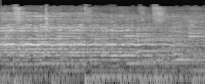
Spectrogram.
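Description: Mixed choir of men and women singing held chords, with piano accompaniment.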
